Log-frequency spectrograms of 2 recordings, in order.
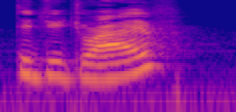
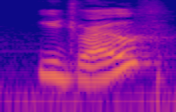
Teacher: Can you hear how the pitch rises on the last word of the sentence? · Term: rising intonation pattern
